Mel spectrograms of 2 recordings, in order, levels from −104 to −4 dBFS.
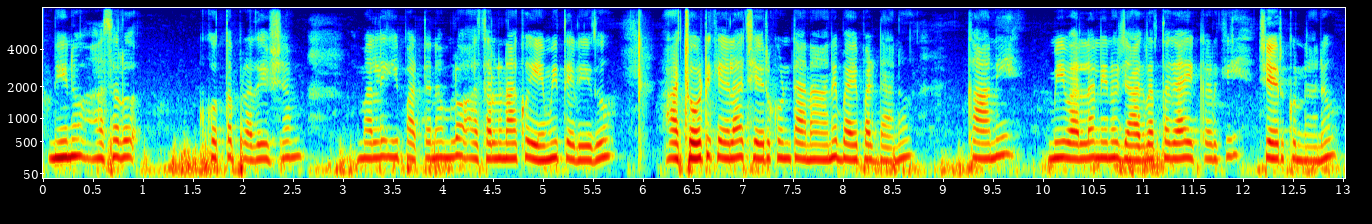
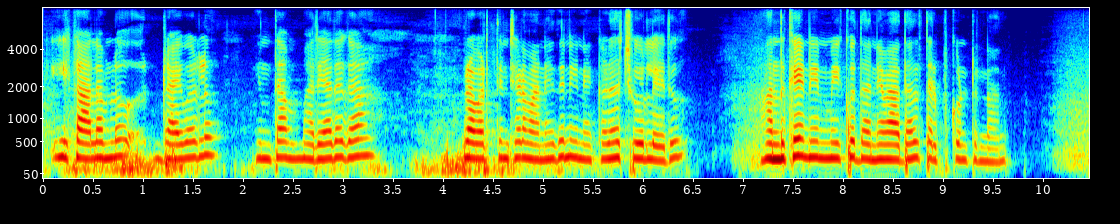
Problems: none marked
